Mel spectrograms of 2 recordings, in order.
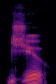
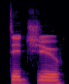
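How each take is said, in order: First: Both words shrink into one syllable, jew. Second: The d and y merge into a j sound. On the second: "that d sound, because it's followed by a y, becomes like a j"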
